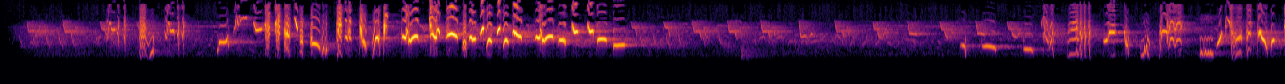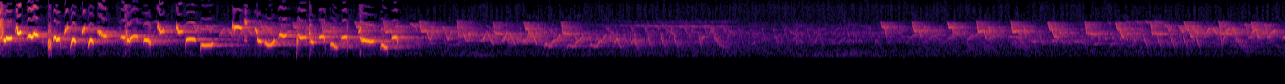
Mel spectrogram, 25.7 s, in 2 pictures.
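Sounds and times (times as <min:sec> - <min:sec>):
Eurasian blackcap song: 0:00.1 - 0:25.6.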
